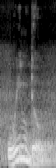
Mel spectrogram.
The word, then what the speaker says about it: window: So the ow in the window is unstressed. So the British speaker makes it very short. That's why we can hear window.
